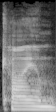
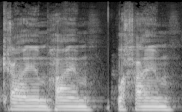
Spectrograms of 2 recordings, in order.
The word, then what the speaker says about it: Chaim: Chaim, there we go. I got it. I think the C is silent.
